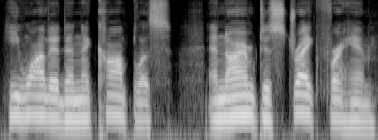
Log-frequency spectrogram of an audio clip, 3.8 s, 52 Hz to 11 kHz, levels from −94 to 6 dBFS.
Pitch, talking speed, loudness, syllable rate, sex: 125 Hz, 145 wpm, -16 LUFS, 4.5 syllables/s, male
